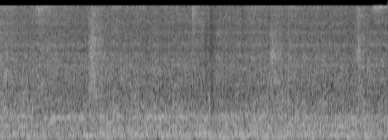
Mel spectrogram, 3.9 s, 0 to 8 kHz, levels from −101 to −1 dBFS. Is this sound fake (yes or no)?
yes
